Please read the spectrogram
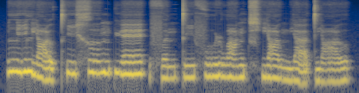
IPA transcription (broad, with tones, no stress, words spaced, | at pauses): li˥ljɑ̰˨˩ʊ̯t̪ʰi˥˩ xɤ˥ŋpɥɛ˥ | fə˧˥nt̪i˧˥fu˥ɻwɑ˥ŋ t͡ɕʰjɑ˥˩ʊ̯mjä̰˨˩t̪jɑ˧˥ʊ̯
